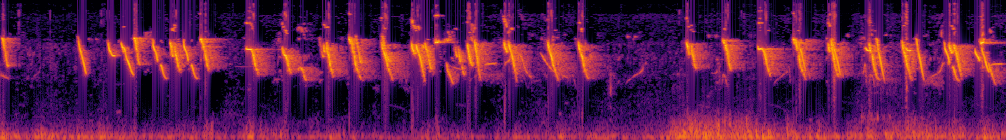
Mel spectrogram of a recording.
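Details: Several saffron finches calling together: a dense run of sharp, high, downward-slurred chirps, often overlapping, with a short pause near six seconds before the chatter resumes. A faint low rumble sits underneath.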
